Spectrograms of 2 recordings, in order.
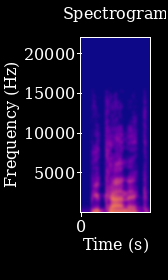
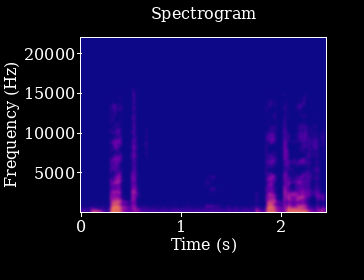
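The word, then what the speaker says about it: Buchenick: If you just had to pronounce that now that when we obviously know it's Bucanick, but if you look at that, it would be Buck Buckanick or Bukaki, one of them.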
